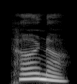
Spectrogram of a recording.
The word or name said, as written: ಟನ್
